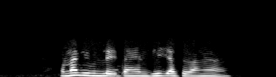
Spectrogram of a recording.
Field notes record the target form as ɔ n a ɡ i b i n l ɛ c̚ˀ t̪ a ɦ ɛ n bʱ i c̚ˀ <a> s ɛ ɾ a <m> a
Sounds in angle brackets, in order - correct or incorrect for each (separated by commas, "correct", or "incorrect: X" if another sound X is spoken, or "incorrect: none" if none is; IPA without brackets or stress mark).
correct, incorrect: ŋ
